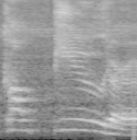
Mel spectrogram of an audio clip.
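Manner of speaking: "computer" drawn out slowly, "pu" as "pyoo"; slow English demo. Shown as a demonstration. Teacher models "computer" slowly for students. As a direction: stretch out "computer" for the class. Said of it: "um som mais literal da letra U".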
